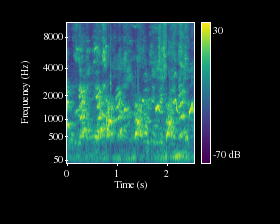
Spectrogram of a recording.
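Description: Several dogs bark and yip in bursts at a crowded pet market in Bulacan, mid-distance, with people talking underneath.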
